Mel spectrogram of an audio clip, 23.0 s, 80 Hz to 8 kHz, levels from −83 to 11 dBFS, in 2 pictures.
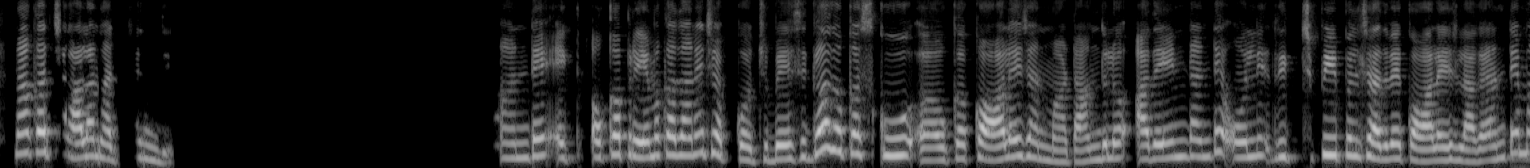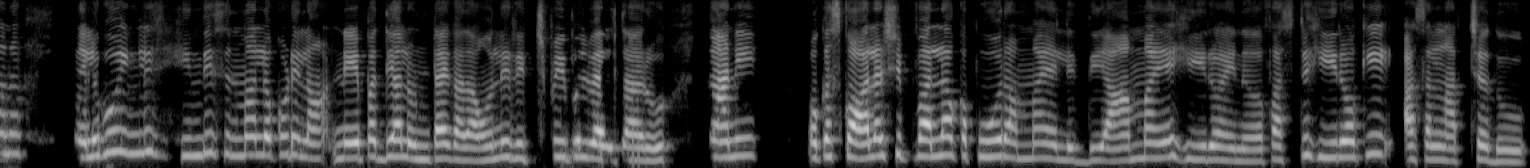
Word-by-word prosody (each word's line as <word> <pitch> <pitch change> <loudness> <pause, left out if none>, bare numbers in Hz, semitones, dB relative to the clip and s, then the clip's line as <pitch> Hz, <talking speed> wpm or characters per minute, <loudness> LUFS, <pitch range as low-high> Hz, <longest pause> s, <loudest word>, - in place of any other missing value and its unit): నాకది 355 +1 +3
చాలా 270 +1 +2
నచ్చింది. 235 -5 -7 2.5
అంటే 265 +3 -1 0.2
ఎక్ 260 0 -7
ఒక 275 +4 +1
ప్రేమ 275 -2 +3
కథనే 315 +1 +2
చెప్పుకోవచ్చు. 235 -8 -2
బేసిక్‌గా 275 +8 +3
అదొక 370 -4 +2
స్కూ 305 -3 0 0.2
ఆహ్, 220 - 0
ఒక 250 +4 -3
కాలేజన్నమాట. 240 -4 +2
అందులో 250 +3 -1 0.2
అదేంటంటే 280 +5 -1 0.2
ఓన్లీ 285 +3 -1
రిచ్ 275 -1 -6
పీపుల్ 310 -1 +3
చదివే 250 -1 +4
కాలేజ్ 220 +2 +1
లాగా. 210 +2 -1
అంటే 270 +8 -3
మన 340 -1 -4 0.5
తెలుగు, 295 +6 +2
ఇంగ్లీష్, 345 -1 -4
హిందీ 300 +3 -3
సినిమాల్లో 315 0 0
కూడా 320 0 -2
ఇలా 260 -2 -1 0.2
నేపథ్యాలుంటాయి 260 -2 +3
గదా! 225 -1 +1
ఓన్లీ 260 +4 -1
రిచ్ 240 -2 -11
పీపుల్ 280 0 -1
వెళ్తారు. 220 -2 +2 0.4
కాని, 275 +2 +3 0.5
ఒక 290 - +3
స్కాలర్‌షిప్ 290 +2 +5
వల్ల 290 +2 +7
ఒక 300 - -1
పూర్ 285 +1 +1
అమ్మాయెళ్ళిద్ది. 235 -4 -5
ఆ - - -1
అమ్మాయే 260 +3 -2
హీరోయిను. 230 -3 -3
ఫస్ట్ 235 +4 -4
హీరోకి 275 +4 0 0.3
అసలు 235 0 -4
నచ్చదు, 210 -1 -4
265 Hz, 135 wpm, -21 LUFS, 235-295 Hz, 2.5 s, వల్ల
